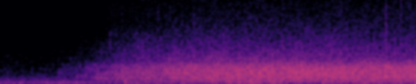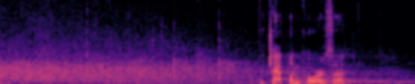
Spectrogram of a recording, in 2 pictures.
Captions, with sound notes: BLESSINGS ON ALL OF YOU. [APPLAUSE]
